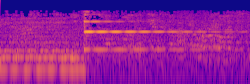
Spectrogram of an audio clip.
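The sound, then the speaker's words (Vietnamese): A meditation bell is struck once and rings on with a long, steady, gently fading tone. A low sustained chanted note comes just before the strike. “Lắng lòng nghe, lắng lòng nghe tiếng chuông thiền diệu đưa về nhất tâm.”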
